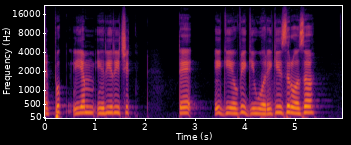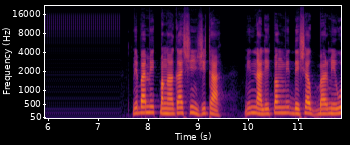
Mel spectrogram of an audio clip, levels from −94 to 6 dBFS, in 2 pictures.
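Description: Speech, interrupted by a system hang loop from 5.92 to 7.44 s: the driver stalled while the hardware replayed one 40 ms buffer, giving a rapid 25 Hz machine-gun stutter.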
